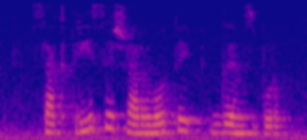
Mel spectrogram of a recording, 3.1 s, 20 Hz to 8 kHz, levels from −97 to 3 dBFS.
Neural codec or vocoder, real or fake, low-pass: none; real; 7.2 kHz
